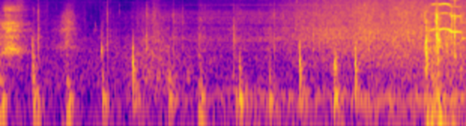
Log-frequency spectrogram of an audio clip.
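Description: Footsteps thud on a hard floor at a quick, even pace.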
